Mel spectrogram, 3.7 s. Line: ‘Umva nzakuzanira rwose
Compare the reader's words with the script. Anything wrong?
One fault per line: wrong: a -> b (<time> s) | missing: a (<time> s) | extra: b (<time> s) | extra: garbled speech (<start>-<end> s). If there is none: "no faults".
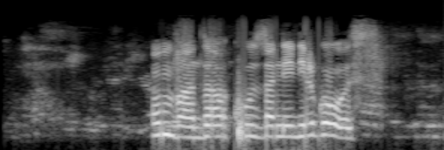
no faults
